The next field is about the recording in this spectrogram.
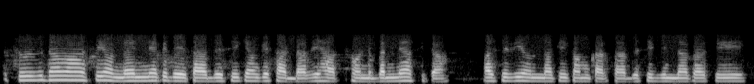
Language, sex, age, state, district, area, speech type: Punjabi, male, 18-30, Punjab, Firozpur, urban, conversation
